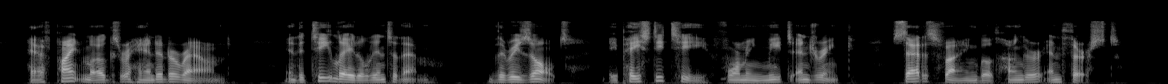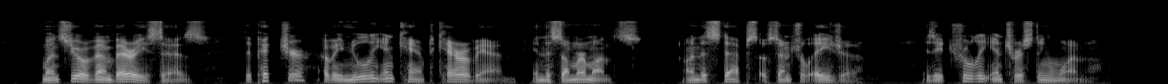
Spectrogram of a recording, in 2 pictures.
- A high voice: No, low, 105 Hz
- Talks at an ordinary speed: No, slow, 130 wpm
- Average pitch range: No, narrow, 2.2 semitones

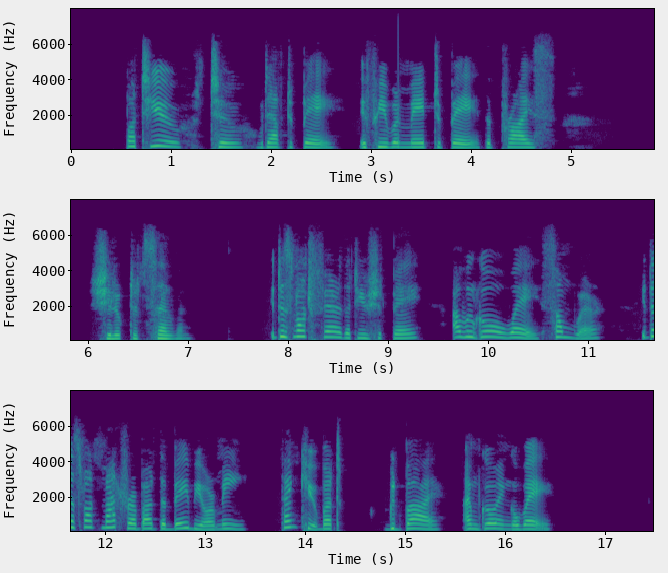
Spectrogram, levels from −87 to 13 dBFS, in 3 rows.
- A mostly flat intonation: No, average, 3.3 semitones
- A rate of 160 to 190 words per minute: Yes, average, 170 wpm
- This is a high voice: Yes, high, 235 Hz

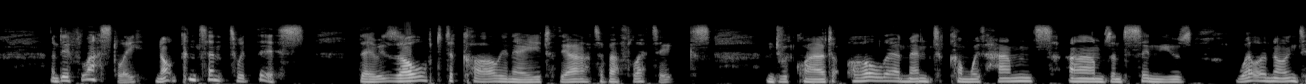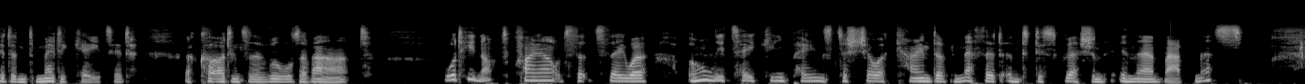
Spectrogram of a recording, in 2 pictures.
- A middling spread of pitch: Yes, average, 4.1 semitones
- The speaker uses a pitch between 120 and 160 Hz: Yes, low, 135 Hz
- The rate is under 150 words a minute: Yes, average, 140 wpm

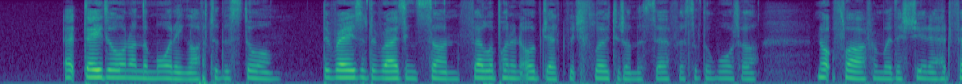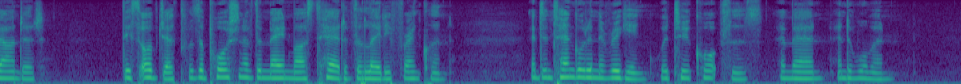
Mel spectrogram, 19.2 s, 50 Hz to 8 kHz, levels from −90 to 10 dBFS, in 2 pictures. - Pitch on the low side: No, high, 200 Hz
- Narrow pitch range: Yes, narrow, 2.0 semitones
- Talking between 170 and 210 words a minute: Yes, average, 185 wpm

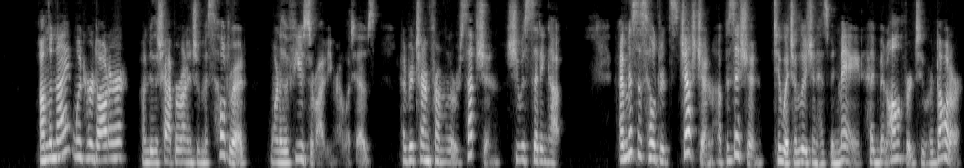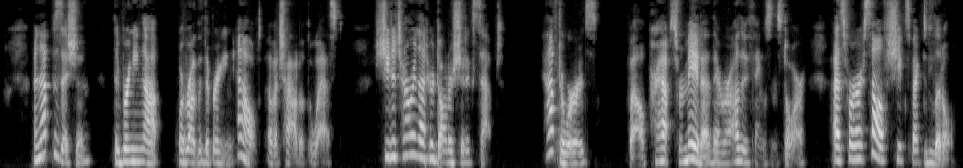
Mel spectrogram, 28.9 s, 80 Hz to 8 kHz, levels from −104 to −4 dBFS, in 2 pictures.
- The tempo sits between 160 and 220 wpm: Yes, average, 180 wpm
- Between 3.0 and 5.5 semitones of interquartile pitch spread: Yes, average, 5.0 semitones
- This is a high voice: Yes, high, 220 Hz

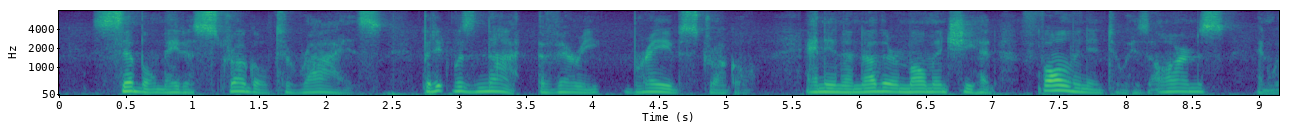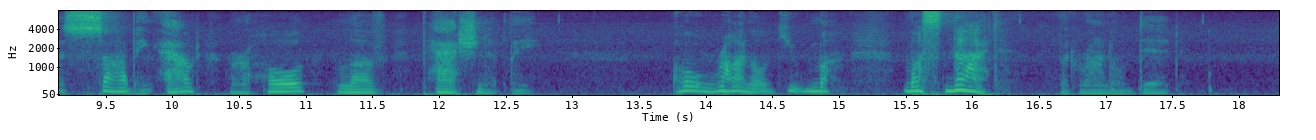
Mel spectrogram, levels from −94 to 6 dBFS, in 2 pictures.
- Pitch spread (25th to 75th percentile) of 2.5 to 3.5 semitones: No, average, 5.0 semitones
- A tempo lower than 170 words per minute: Yes, slow, 135 wpm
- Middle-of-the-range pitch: No, low, 120 Hz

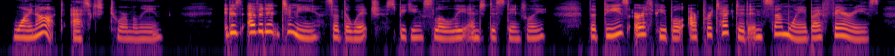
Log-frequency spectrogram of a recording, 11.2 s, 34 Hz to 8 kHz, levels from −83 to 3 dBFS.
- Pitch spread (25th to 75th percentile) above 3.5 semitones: Yes, wide, 5.4 semitones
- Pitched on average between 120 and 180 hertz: No, high, 220 Hz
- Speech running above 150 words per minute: No, average, 145 wpm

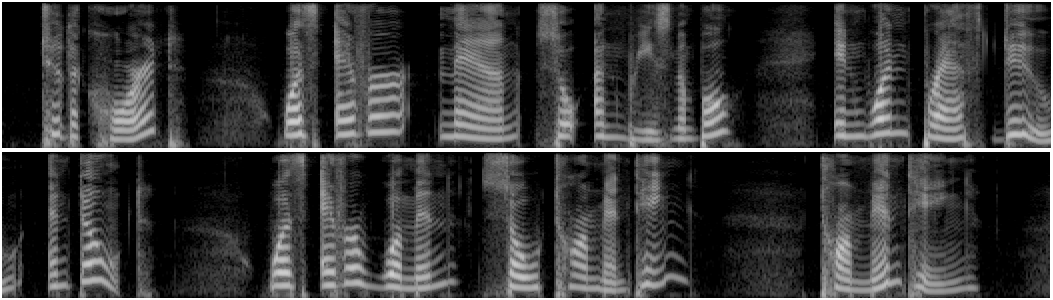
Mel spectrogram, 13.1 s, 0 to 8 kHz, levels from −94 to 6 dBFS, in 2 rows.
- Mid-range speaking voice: No, high, 245 Hz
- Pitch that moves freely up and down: Yes, wide, 5.8 semitones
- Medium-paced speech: No, slow, 90 wpm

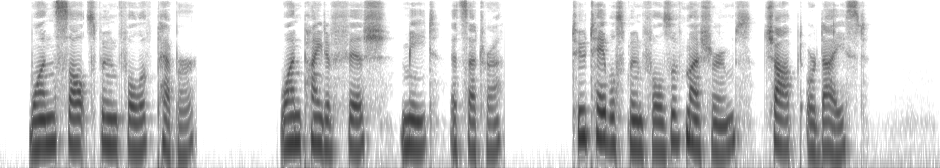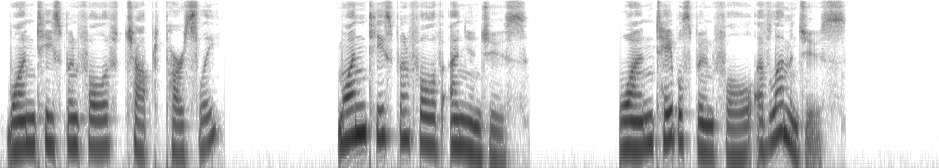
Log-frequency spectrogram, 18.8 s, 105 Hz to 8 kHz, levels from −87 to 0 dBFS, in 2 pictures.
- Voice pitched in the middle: Yes, medium, 180 Hz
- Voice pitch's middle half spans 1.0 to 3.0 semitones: Yes, average, 2.7 semitones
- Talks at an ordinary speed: No, slow, 100 wpm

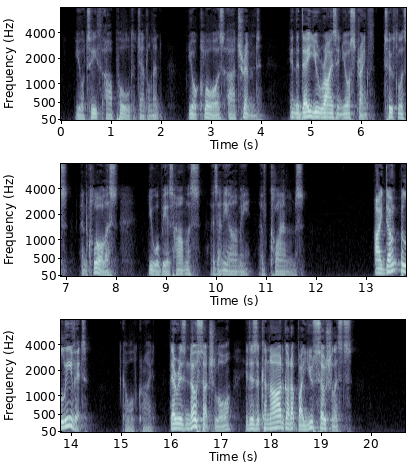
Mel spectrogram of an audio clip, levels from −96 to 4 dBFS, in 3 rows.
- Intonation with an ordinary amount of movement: No, wide, 7.3 semitones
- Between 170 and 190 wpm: No, average, 145 wpm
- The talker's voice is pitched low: Yes, low, 100 Hz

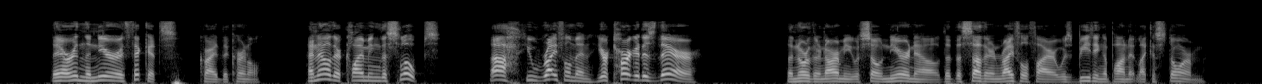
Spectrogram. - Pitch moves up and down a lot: Yes, wide, 6.3 semitones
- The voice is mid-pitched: Yes, medium, 155 Hz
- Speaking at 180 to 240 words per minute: Yes, average, 195 wpm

